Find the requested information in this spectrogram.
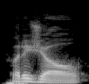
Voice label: "forigioo", crespinese

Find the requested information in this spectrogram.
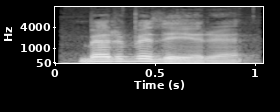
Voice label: "bervedere", vocabolario dialettale crespinese

